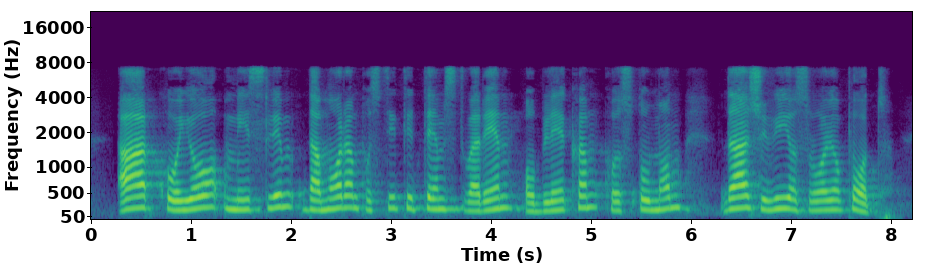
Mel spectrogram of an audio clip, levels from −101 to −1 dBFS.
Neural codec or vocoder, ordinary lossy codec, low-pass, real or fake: codec, 16 kHz, 1 kbps, FunCodec, trained on LibriTTS, 50 frames a second; none; 7.2 kHz; fake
